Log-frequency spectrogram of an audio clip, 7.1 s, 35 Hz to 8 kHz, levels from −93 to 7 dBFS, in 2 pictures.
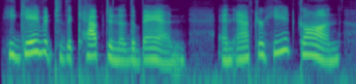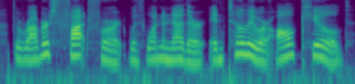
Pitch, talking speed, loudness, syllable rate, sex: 195 Hz, 230 wpm, -22 LUFS, 5.7 syllables/s, female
